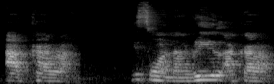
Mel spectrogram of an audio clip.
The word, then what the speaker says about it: akara: how to make aara I know I said aara the last Edition that's the way Americans say it but we say aara this one a real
